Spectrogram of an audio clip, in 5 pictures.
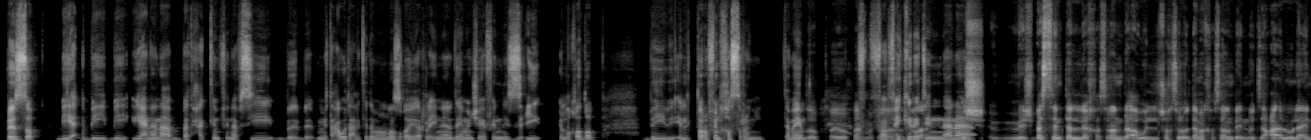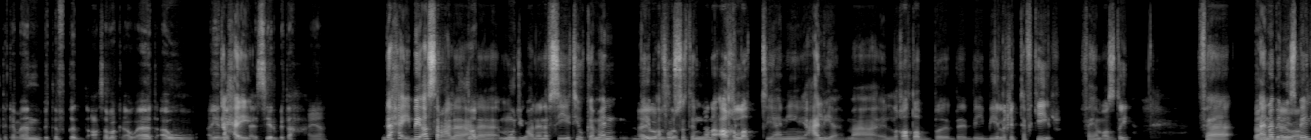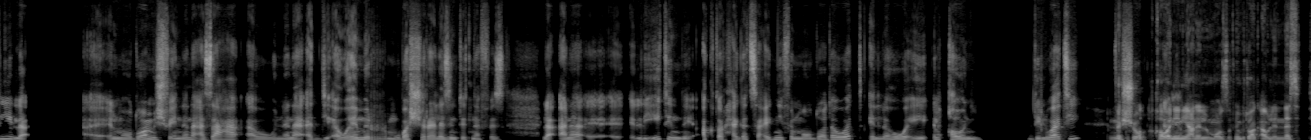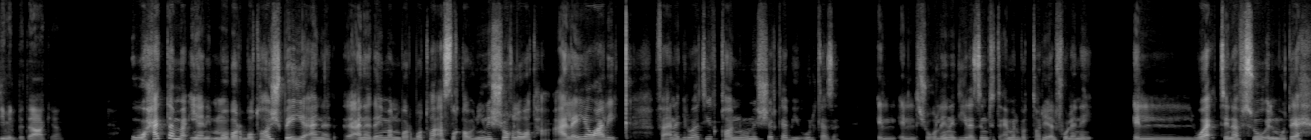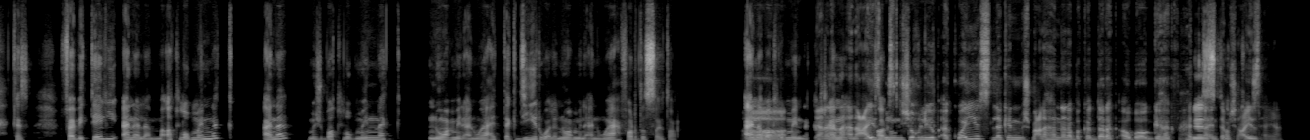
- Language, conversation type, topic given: Arabic, podcast, إزاي بتوازن بين الحزم والتعاطف؟
- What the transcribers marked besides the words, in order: in English: "مودي"; other background noise; in English: "الteam"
